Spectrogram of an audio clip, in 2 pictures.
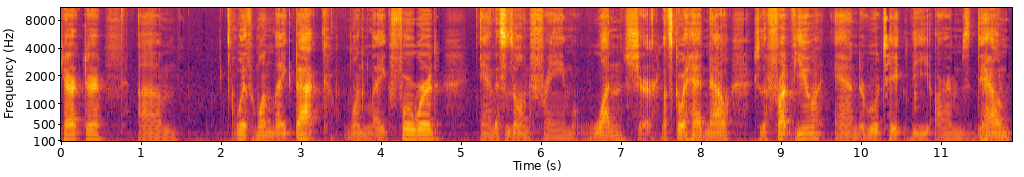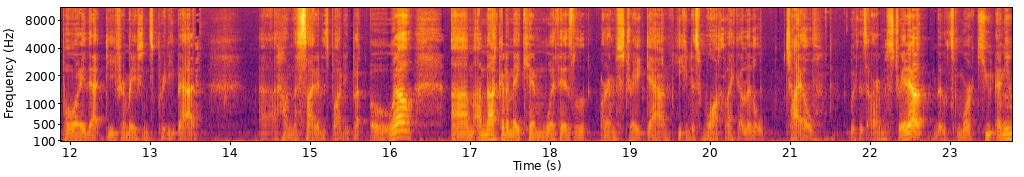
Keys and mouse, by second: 0.1 r, 3.9 r, 7.9 middle click, 9.0 KP_1, 10.8 r, 14.7 r, 21.7-22.8 middle drag, 22.8 KP_1.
